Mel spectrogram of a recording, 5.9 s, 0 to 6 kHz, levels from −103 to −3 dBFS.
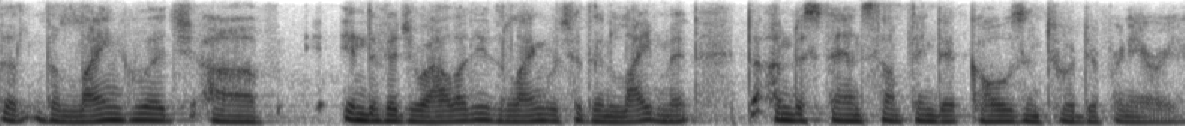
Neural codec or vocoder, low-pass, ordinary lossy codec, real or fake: none; 5.4 kHz; Opus, 24 kbps; real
